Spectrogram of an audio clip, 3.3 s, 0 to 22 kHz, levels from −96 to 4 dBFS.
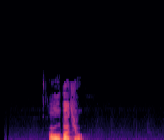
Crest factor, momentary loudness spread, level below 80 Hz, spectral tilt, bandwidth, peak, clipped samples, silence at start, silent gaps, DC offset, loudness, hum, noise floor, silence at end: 26 dB; 15 LU; -66 dBFS; -7 dB/octave; 9.6 kHz; -2 dBFS; under 0.1%; 0.95 s; none; under 0.1%; -22 LUFS; none; -73 dBFS; 1.65 s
